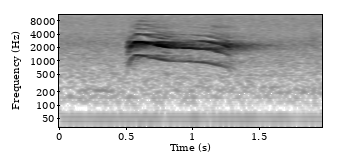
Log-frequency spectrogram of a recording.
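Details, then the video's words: A common buzzard (Buteo buteo) gives a single drawn-out, cat-like mewing call that slurs downward and fades in under a second, against a quiet background. "Buzzard [Buteo Buteo] Sound Effect"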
